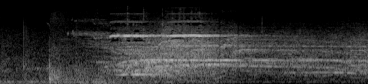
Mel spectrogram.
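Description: A goalball thrown across the court lands with a dull thud, followed by a bright, sustained jingling ring as it rolls, the ringing gradually fading.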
